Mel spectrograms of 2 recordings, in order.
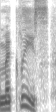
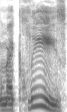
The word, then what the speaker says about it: MacLees: here today with Natalie MacLees. I said it wrong. I said I wasn't going to say it wrong. I said it wrong. MacLees.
